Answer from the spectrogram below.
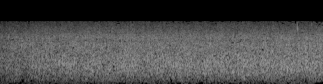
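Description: A crowd claps steadily, a dense, even wash of many hands that holds at the same loudness for a few seconds, with no voices breaking through.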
